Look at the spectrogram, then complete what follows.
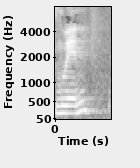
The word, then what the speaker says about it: Nguyen: Tom h a o last name is Win n g u y e n Dr Win good morning let me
